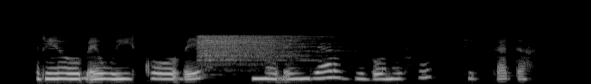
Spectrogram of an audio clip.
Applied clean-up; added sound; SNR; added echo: classical method Wiener filter.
